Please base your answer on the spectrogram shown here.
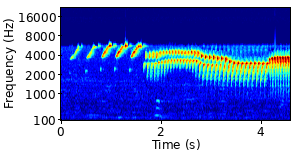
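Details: Timbrado canary singing: four quick upward-sweeping chirps open the phrase, then a long, rapid rolling trill that drifts slightly lower in pitch and swells steadily louder toward the end.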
